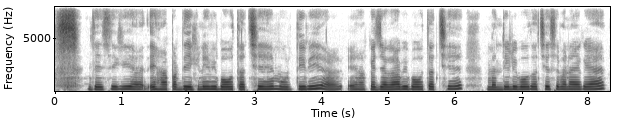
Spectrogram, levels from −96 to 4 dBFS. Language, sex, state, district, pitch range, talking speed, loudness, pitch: Hindi, female, Bihar, Lakhisarai, 220-230 Hz, 210 wpm, -22 LUFS, 225 Hz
